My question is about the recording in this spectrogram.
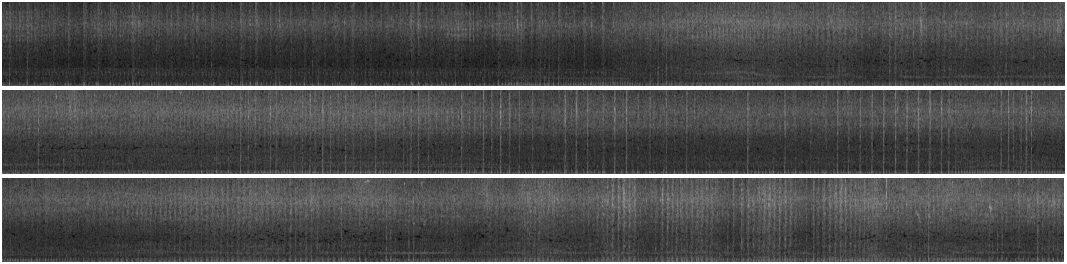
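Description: Trials motorcycle engine running at low revs, the revs rising and falling now and then.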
